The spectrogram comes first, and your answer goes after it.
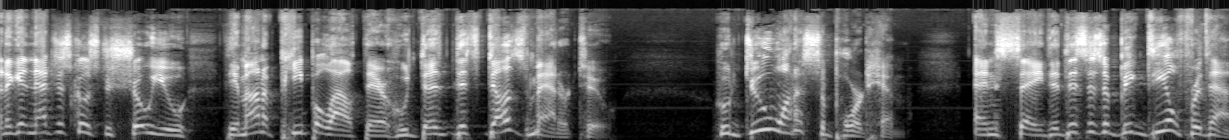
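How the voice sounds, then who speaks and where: A man's raised, projected voice, high in pitch and bright, sharp in tone, with very wide pitch swings. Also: moderate pace. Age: 30s. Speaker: radio sports talk host. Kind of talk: solo sports talk radio monologue.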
